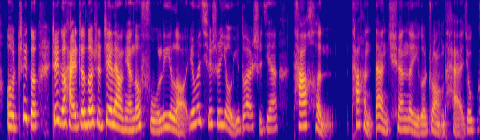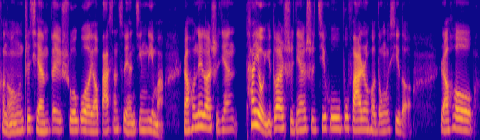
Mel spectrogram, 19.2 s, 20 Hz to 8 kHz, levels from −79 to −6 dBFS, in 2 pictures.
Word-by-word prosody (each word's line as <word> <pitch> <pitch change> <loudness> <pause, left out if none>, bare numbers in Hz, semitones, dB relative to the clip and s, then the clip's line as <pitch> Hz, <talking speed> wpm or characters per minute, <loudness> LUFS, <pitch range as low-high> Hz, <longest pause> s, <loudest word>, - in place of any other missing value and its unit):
哦， 225 -2 +4
这 385 - +1
个 230 -7 +5 0.3
这 335 +2 +6
个 270 0 +7
还 215 -5 +8
真 245 +2 +5
的 260 +1 +8
是 260 -2 0
这 270 +3 +5
2 220 -6 +7
年 175 -1 +1
的 200 +5 +2
福 165 -10 -4
利 215 +4 0
了。 185 - 0
因 245 +3 -1
为 315 - -3
其 280 -3 -3
实 255 -1 -3
有 245 - -3
一 - - -7
段 210 +4 -3
时 160 - -8
间， 185 +3 -6 0.3
他 230 0 +6
很 - - -5 0.3
他 255 - 0
很 250 -3 -5
淡 205 -7 +1
圈 180 -2 -3
的 180 -2 -2
一 135 -3 -5
个 135 0 -3
状 130 -1 -4
态， - - -4
就 165 -1 -5
可 165 -1 -9
能 145 +4 -5
之 185 +1 -3
前 155 -4 0
被 170 -1 -3
说 165 -1 -4
过 165 -1 -1
要 150 0 -1
扒 150 0 0
三 175 +1 -10
次 180 - -8
元 145 -1 -5
经 170 +2 -9
历 165 -2 -4
嘛， 130 - -6 0.4
然 160 -1 +2
后 205 +4 -6
那 225 +2 +1
段 210 -3 +3
时 200 - -7
间， 180 +1 -7 0.2
他 255 - +1
有 240 - +5
一 270 - -4
段 200 0 +2
时 165 -5 -7
间 175 +3 -5
是 185 -1 -7
几 180 +3 -6
乎 195 -1 -3
不 195 +1 -6
发 175 -3 +5
任 175 -1 -2
何 155 -3 -6
东 155 +2 -10
西 170 -1 -7
的。 - - -11 0.5
然 160 0 0
后， 180 -4 -1
180 Hz, 235 characters per minute, -23 LUFS, 165-220 Hz, 0.5 s, 还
